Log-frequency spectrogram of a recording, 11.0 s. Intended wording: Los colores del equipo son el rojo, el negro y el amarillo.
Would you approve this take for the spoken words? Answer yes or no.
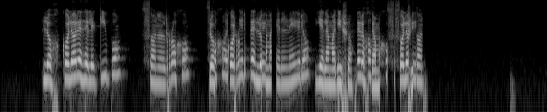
no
